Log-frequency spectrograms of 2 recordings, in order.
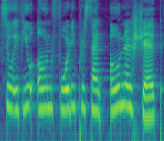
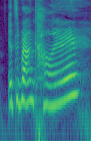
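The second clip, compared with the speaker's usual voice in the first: put-on Valley Girl cadence, pitched up; 5 semitones higher than usual. Quoting a phrase about a brown color, in a Valley Girl cadence. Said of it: "I felt like it was the Valley Girl cadence, which I also do sometimes".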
